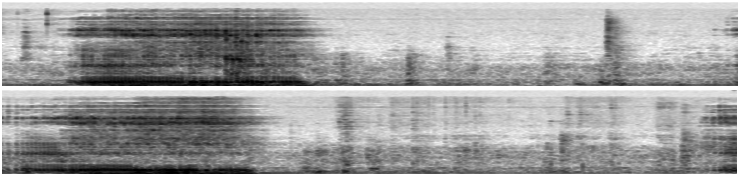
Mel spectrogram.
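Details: Sleeping pet dog giving heavy snores that sound like construction noise: two long, raspy, rumbling roars about five seconds apart, with quiet wheezy breathing between them.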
